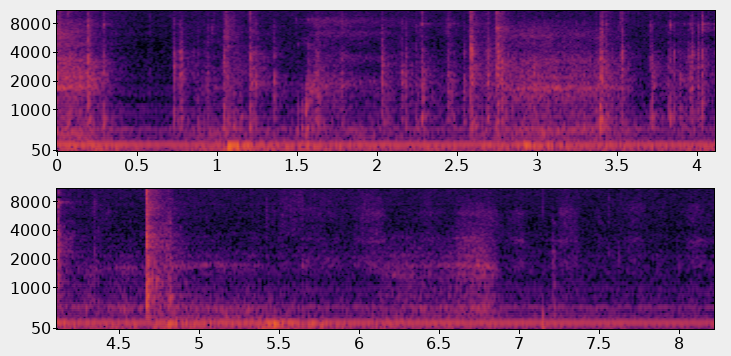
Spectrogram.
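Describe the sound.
Faint typing on a computer keyboard, with soft, irregular keystrokes scattered over a low steady hum and a few slightly louder clicks standing out.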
